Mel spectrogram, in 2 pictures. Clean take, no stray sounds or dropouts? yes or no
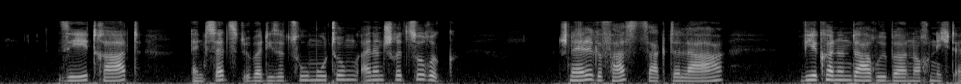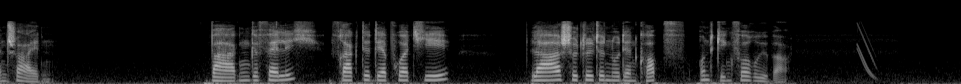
no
